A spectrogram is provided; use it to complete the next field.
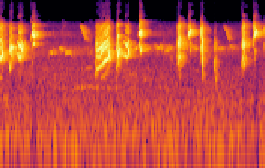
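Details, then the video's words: Bursts of squeaky, buzzy, high notes from a long-tailed shrike in full 'teot teot' song, separated by short gaps, used to provoke other birds into singing. "cendet gacor teot teot"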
